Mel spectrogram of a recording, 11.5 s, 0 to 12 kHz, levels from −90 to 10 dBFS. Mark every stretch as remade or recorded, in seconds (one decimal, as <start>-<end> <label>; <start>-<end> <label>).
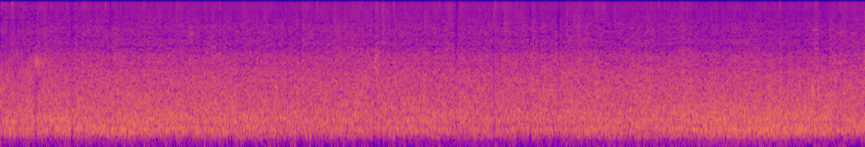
0.0-3.2 recorded; 3.2-7.4 remade; 7.4-11.5 recorded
